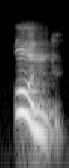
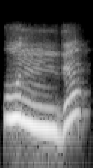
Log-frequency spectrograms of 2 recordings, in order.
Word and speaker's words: und: Primero la unidad, luego la conjunción und equivalente al and del inglés, solo que se pronuncia como una u undena.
